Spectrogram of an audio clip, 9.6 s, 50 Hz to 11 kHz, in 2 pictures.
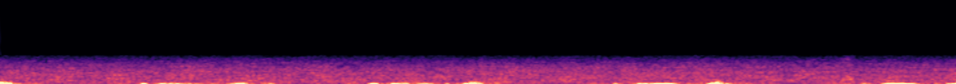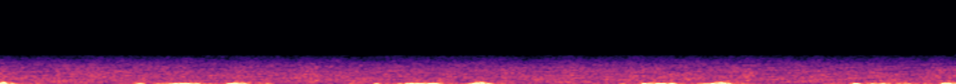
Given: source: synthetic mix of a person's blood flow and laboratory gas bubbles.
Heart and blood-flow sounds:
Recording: Doppler ultrasound of blood flow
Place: precordium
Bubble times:
4.19-4.31 s: bubbles
From the record:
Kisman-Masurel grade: 121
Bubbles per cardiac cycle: 1 to 2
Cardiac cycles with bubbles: 10 to 50%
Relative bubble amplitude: barely perceptible (0.100 to 0.250)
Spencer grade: 2 (many but less than half of the cardiac periods contain bubble signals, singularly or in groups)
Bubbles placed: only in the low amplitude regions of the cardiac cycle

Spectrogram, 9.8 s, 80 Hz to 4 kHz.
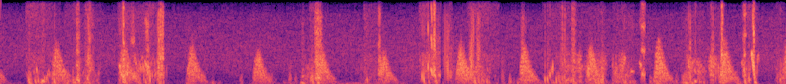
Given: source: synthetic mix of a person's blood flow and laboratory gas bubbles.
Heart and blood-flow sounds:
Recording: Doppler ultrasound of blood flow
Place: subclavian vein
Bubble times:
0.31-0.75 s: bubbles
0.80-1.27 s: bubbles
1.45-2.09 s: bubbles
3.73-4.10 s: bubbles
4.54-4.78 s: bubbles
5.23-5.50 s: bubbles
5.60-5.66 s: bubbles
5.83-6.23 s: bubbles
6.77-7.60 s: bubbles
7.64-7.93 s: bubbles
7.98-8.08 s: bubbles
8.50-9.09 s: bubbles
9.26-9.49 s: bubbles
9.69-9.82 s: bubbles
From the record:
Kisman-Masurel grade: 233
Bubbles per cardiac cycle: several, 3 to 8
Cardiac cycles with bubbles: 50 to 99%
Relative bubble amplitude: loud (0.450 to 0.775)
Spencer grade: 3 (all of the cardiac periods contain showers or single bubble signals, but not dominating or overriding the cardiac motion signals)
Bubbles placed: anywhere in the cardiac cycle

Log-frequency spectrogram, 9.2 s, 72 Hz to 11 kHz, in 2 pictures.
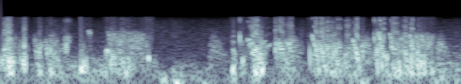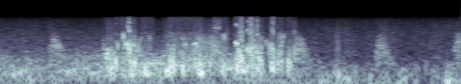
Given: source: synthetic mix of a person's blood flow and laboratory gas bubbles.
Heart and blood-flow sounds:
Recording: Doppler ultrasound of blood flow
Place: subclavian vein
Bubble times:
0.00-0.29 s: bubbles
0.34-0.72 s: bubbles
0.80-0.92 s: bubbles
1.03-1.54 s: bubbles
2.29-2.96 s: bubbles
3.07-3.67 s: bubbles
3.72-4.36 s: bubbles
5.62-6.14 s: bubbles
6.24-6.90 s: bubbles
6.94-7.58 s: bubbles
From the record:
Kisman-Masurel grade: 332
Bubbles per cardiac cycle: rolling drumbeat, 9 or more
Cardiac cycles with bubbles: 50 to 99%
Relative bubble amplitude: moderate (0.250 to 0.450)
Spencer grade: 3 (all of the cardiac periods contain showers or single bubble signals, but not dominating or overriding the cardiac motion signals)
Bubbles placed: anywhere in the cardiac cycle

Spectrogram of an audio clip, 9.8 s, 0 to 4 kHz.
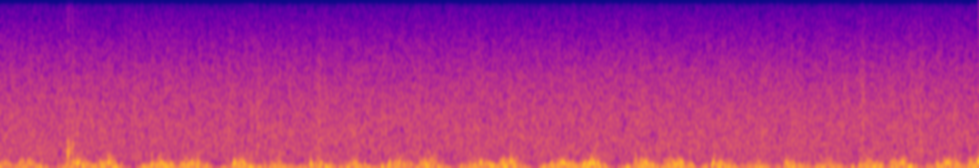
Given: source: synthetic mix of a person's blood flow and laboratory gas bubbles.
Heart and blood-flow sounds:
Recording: Doppler ultrasound of blood flow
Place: precordium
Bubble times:
0.00-0.04 s: bubbles
0.64-0.84 s: bubbles
From the record:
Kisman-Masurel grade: 123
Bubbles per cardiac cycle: 1 to 2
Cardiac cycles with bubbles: 10 to 50%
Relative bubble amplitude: loud (0.450 to 0.775)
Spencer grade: 2 (many but less than half of the cardiac periods contain bubble signals, singularly or in groups)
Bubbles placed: anywhere in the cardiac cycle

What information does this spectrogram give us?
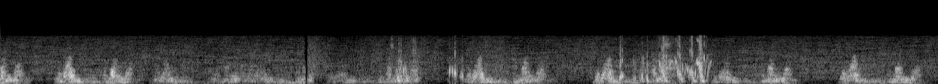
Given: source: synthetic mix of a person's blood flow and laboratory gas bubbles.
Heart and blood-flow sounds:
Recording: Doppler ultrasound of blood flow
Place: precordium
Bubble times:
3.88-4.21 s: bubbles
4.47-4.65 s: bubbles
6.16-6.28 s: bubbles
6.31-7.12 s: bubbles
From the record:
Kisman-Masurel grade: 222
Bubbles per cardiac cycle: several, 3 to 8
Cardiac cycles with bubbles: 10 to 50%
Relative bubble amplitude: moderate (0.250 to 0.450)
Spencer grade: 2 (many but less than half of the cardiac periods contain bubble signals, singularly or in groups)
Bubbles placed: only in the low amplitude regions of the cardiac cycle

